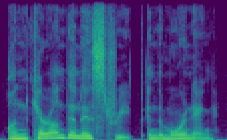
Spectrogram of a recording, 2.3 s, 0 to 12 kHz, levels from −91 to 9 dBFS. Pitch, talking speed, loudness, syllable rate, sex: 180 Hz, 160 wpm, -18 LUFS, 5.3 syllables/s, female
